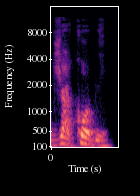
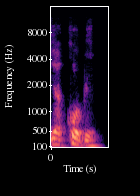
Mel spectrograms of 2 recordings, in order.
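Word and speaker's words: Jacobi: special name it's called The Hamilton yakobi people pronounce this name jakobi that's the correct ation is yakobi Hamilton yobi equation and as a matter of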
